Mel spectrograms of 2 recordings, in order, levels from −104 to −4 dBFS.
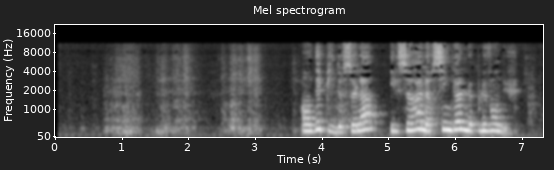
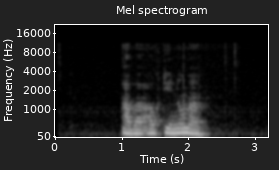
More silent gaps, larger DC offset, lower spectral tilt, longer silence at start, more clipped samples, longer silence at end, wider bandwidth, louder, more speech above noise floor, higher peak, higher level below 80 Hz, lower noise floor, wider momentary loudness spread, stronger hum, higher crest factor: neither; neither; second, -4 dB/octave vs -10.5 dB/octave; about the same, 0.9 s vs 1 s; neither; second, 0.5 s vs 0.9 s; first, 11.5 kHz vs 6.8 kHz; first, -17 LUFS vs -37 LUFS; second, 43 dB vs 47 dB; first, -4 dBFS vs -26 dBFS; first, -60 dBFS vs -76 dBFS; second, -59 dBFS vs -82 dBFS; first, 25 LU vs 8 LU; neither; about the same, 16 dB vs 14 dB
